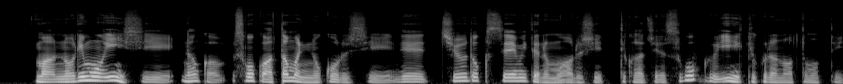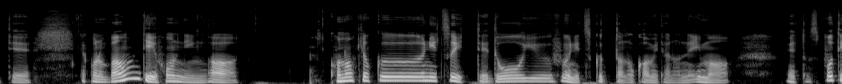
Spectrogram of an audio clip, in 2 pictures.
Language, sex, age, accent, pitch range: Japanese, male, 20-39, native, 100-145 Hz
